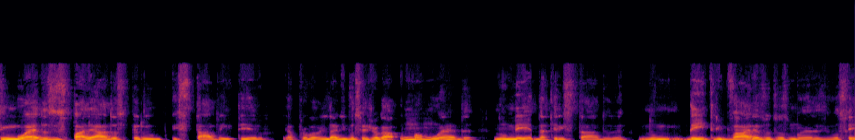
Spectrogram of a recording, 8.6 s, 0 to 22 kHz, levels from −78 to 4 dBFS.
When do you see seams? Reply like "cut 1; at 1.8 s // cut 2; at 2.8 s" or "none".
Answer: cut 1; at 4.8 s // cut 2; at 5.3 s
